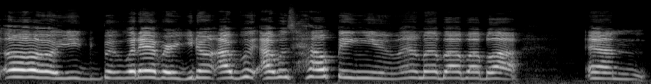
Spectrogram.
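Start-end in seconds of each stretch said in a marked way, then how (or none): 0.0-5.2 higher, louder mock rant; angry coworker. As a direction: snap back at her like the coworker did. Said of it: "But she was all like".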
